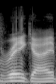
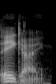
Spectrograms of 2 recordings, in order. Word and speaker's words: 例外: 外例外例外 Ah, the air is not spoken out, so it's a guy. Right? 例外例外例外例外 Yeah, a guy. So that's how you say it. It's not Ray guy, but it's a guy.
